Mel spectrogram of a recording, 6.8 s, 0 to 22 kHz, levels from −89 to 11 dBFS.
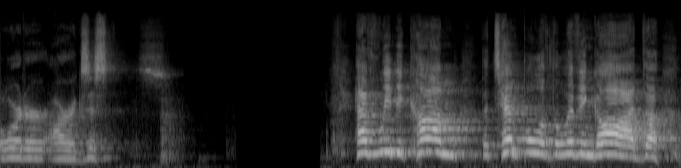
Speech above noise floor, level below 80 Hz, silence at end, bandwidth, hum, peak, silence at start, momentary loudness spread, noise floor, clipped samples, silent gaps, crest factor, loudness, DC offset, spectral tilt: over 62 dB; -78 dBFS; 0 s; 16 kHz; none; -12 dBFS; 0 s; 15 LU; under -90 dBFS; under 0.1%; none; 18 dB; -28 LUFS; under 0.1%; -4 dB/octave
